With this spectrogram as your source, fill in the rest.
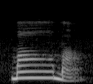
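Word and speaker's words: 妈妈: 그래서 뒤에 있는 마는 경성이다 라고 우리는 이야기를 합니다. 소리 한번 내볼게요. 마마, 마마.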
